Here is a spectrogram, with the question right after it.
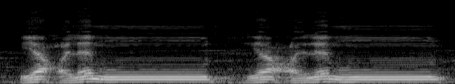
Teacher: یعلمون نہیں پڑھنا، یعلمون پڑھنا ہے، عین کے بعد گلے کے درمیان سے آپ نے نکالنی ہے، یعلمون، یعلمون، واو مدہ ہے اور نون ساکن ہو جائے گا وقف کی صورت میں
